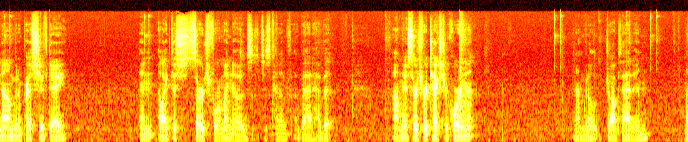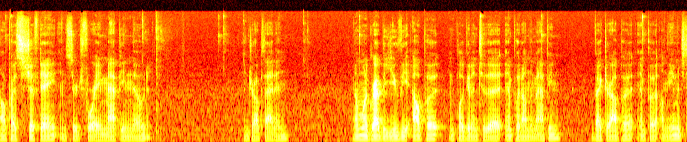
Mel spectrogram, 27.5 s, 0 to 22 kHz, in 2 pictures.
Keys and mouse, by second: 9.9-12.3 drag, 12.3 shift+a, 14.1 p, 16.9-22.1 drag, 23.3-25.3 drag.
